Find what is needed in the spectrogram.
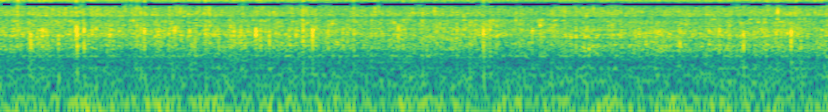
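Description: Bacon-wrapped hot dogs sizzling in a frying pan: a steady crackling hiss.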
